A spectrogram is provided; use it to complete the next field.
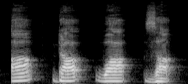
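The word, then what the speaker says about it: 荒技: And like this arawaza, a-da-wa-za. That's a 4-beat word where all of the vowels are a.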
